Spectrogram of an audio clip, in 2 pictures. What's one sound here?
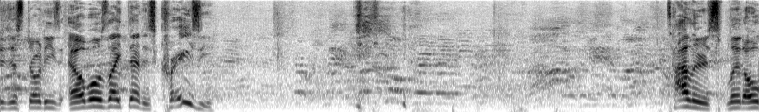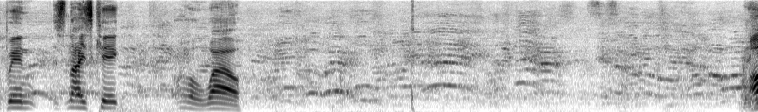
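A crowd murmurs and shouts in a large hall.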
